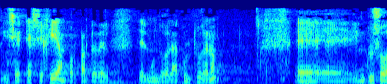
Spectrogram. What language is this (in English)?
Spanish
